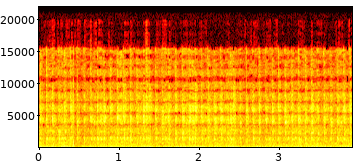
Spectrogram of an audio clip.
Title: Citroen Visa 11 RE with an exhaust leak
